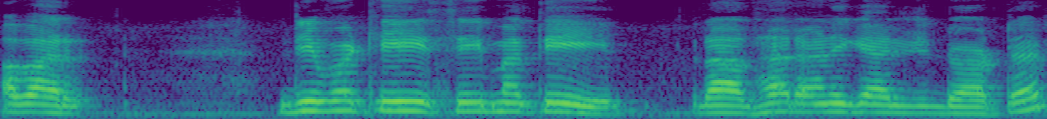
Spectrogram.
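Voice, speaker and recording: A woman with a Telugu accent talks at a moderate pace in a dark, mellow tone. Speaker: spiritual teacher. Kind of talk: religious discourse.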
